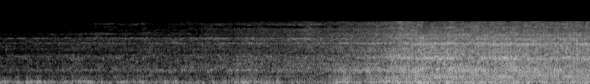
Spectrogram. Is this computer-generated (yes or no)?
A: yes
